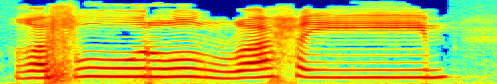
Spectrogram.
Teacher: میں نے اس را کو دوسری را میں مدغم کر کے پڑھ دیا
